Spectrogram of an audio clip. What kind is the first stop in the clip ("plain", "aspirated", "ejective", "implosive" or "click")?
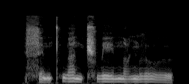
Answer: aspirated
